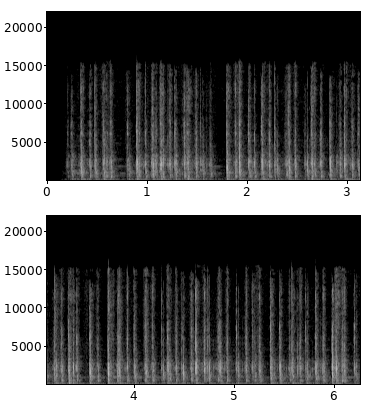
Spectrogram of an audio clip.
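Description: Keyboard typing sound effect: a rapid, uneven run of key clicks, about ten a second, with two brief pauses near the start, laid under text being typed onto the screen.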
